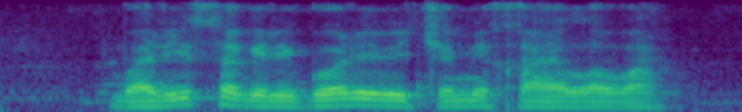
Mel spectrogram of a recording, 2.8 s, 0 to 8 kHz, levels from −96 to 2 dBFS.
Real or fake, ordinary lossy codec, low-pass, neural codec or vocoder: real; Opus, 24 kbps; 7.2 kHz; none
